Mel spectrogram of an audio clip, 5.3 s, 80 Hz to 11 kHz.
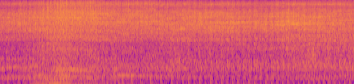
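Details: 1974 Honda C50 started after about five months sitting, very cold: small single putters with steady, even low-speed pulses after the cold start; runs cleanly, normal cold idle.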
